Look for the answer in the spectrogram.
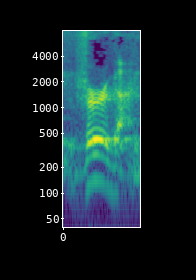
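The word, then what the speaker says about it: wyrgan: Worry, W-O-R-R-Y, comes from the Anglo-Saxon word virgon, which is spelled W-R-Y-G-O-N, but it's spelled, the W is pronounced V, virgon, W-R-Y-G-O-N.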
